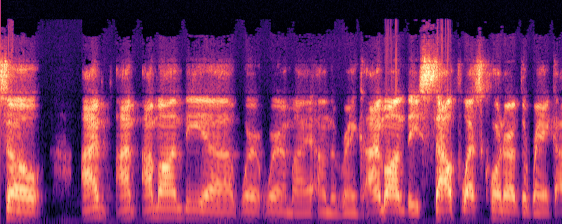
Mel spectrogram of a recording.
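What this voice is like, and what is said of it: Usual voice. Nothing is said of it.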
